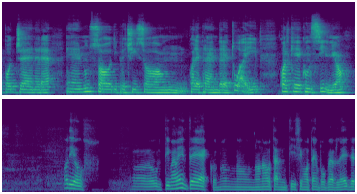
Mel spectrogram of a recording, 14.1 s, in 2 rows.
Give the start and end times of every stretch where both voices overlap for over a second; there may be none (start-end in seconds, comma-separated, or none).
none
